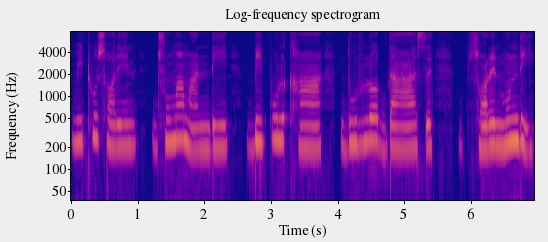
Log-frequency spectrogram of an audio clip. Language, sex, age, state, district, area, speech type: Bengali, female, 45-60, West Bengal, Jhargram, rural, spontaneous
